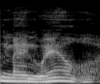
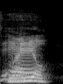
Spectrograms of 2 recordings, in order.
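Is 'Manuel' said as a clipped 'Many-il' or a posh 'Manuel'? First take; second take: posh; clipped. First: The name is said in a posh-sounding way. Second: The name is clipped, sounding like 'Many-il'. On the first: This is how an outside commentator says it. The speaker calls it wrong. "Sounds awful posh" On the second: This is how people from the west of Scotland say it. The speaker calls it right. "it's almost a sort of M-A-N-Y-I-L sort of noise"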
